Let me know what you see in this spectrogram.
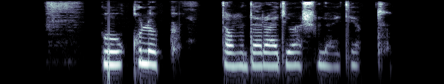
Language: Uzbek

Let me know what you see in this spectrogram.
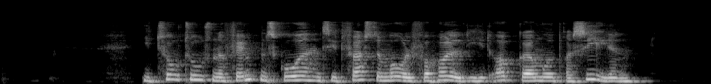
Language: Danish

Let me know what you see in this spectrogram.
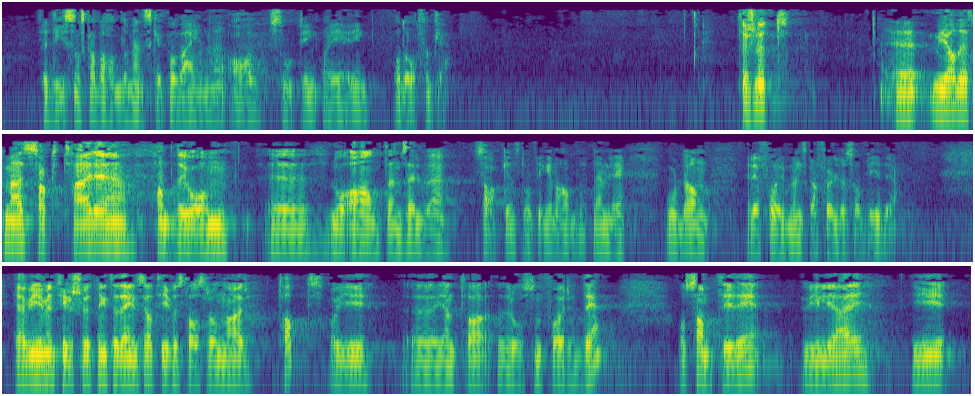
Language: Norwegian Bokmål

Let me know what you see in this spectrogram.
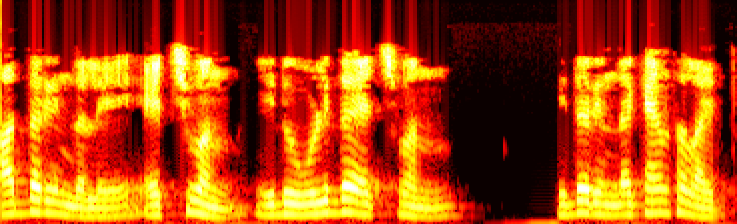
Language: Kannada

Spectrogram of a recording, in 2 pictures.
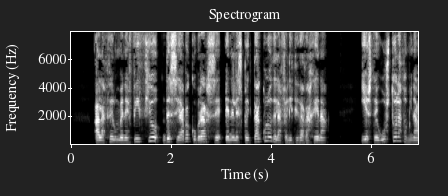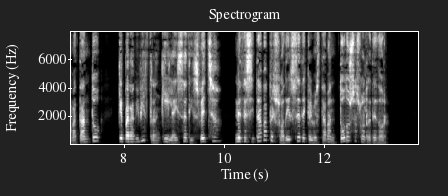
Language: Spanish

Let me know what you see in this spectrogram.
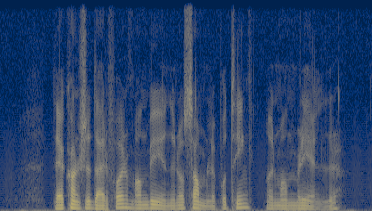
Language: Norwegian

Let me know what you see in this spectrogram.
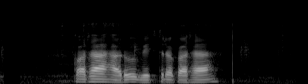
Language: Nepali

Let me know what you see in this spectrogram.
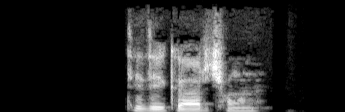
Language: Kalkoti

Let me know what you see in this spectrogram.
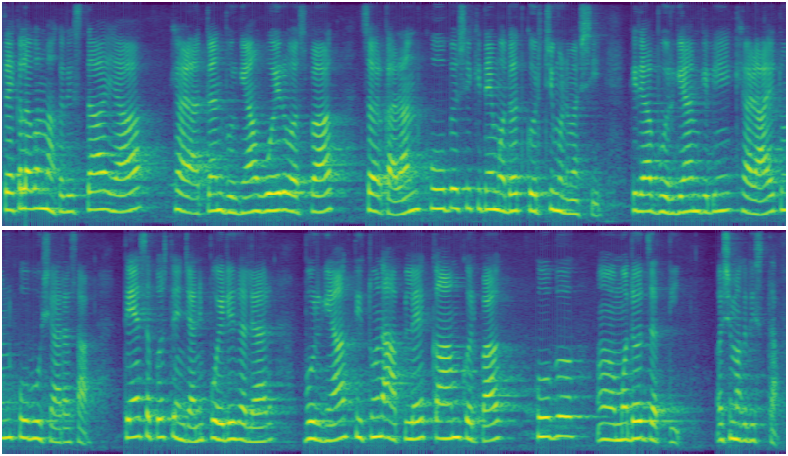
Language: Konkani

